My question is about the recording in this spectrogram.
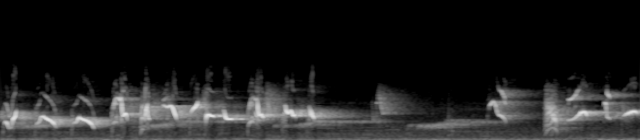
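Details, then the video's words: Greater green leafbird from Alas Purwo, caged and contest-ready, in Jatiasih, Bekasi, singing ngamuk-style. Rapid chains of ringing whistles jump up and slide down and repeat several times a second. A short lull follows, then more sharp rising whistles. "Cucak Hijau Alas Purwo Ngamuk"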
